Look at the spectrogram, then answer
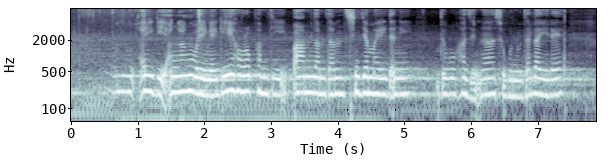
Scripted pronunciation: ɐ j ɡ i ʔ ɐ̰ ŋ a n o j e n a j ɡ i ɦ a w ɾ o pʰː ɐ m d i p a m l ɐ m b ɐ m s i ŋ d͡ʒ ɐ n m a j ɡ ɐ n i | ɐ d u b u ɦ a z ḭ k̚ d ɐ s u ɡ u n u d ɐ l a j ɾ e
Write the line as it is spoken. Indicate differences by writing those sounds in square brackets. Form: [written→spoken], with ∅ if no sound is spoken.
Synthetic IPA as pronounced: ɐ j ɡ i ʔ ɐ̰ ŋ a [n→ŋ] o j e [n→ŋ] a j ɡ i ɦ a w ɾ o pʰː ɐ m d i p a m l ɐ m [b→d] ɐ m s i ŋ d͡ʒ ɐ [n→∅] m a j [ɡ→d] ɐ n i | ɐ d u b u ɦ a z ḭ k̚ [d→n] ɐ s u ɡ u n u d ɐ l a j ɾ e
